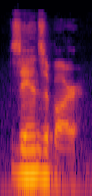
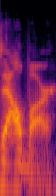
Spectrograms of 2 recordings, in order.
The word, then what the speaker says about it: Zalbar: Zanzibar. That is actually fairly close. I know it's wrong. The correct answer is Zalbar. Zalbar. Oh. I had two now syllables. It sounds familiar.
